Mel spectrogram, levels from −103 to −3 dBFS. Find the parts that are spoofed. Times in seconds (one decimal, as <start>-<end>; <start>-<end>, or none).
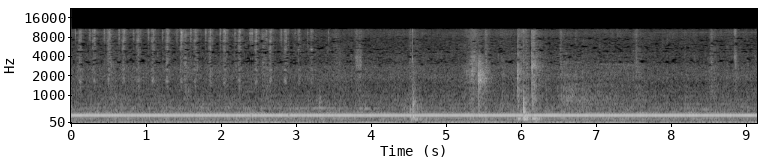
none

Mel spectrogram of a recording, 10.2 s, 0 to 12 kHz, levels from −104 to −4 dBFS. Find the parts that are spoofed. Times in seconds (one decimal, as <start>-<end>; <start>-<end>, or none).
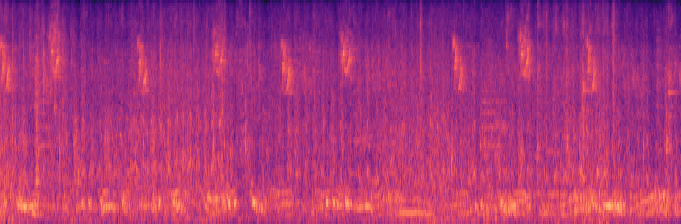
1.6-2.7; 3.6-4.8

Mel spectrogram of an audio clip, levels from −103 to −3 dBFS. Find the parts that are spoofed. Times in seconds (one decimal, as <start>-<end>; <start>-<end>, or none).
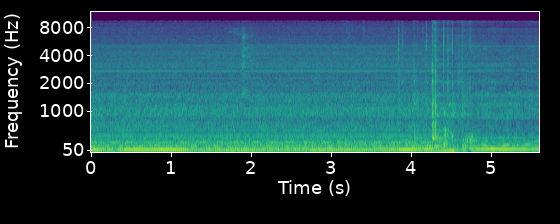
4.3-5.6

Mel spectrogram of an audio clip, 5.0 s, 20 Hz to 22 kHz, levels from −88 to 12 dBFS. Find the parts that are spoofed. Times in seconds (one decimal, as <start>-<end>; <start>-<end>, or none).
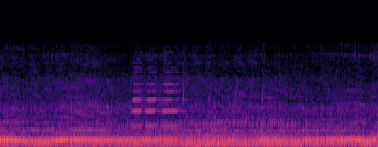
none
